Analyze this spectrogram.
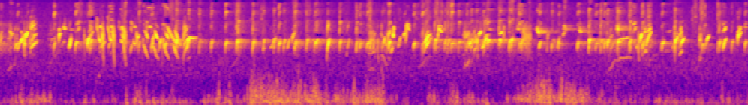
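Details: Several European goldfinches twittering together outdoors in nature, mating and readiness calls meant to stimulate males to sing: dense bright chattering trills and buzzy twitters, with heavy low rumbling noise bursts throughout.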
